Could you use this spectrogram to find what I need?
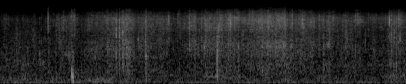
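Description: Leaves rustle as a hand brushes through a bush.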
